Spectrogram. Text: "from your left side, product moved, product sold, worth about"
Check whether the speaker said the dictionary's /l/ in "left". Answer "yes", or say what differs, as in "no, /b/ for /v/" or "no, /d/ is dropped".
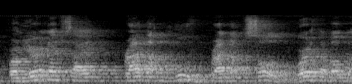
no, /n/ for /l/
